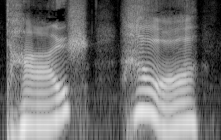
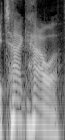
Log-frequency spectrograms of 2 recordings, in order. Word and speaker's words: Tag Heuer: And I used to pronounce it Taj Heuer. – Like the Taj Mahal. – Taj Heuer. No, Tag Heuer is what I used to say. Tag Heuer. – Tag Heuer.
